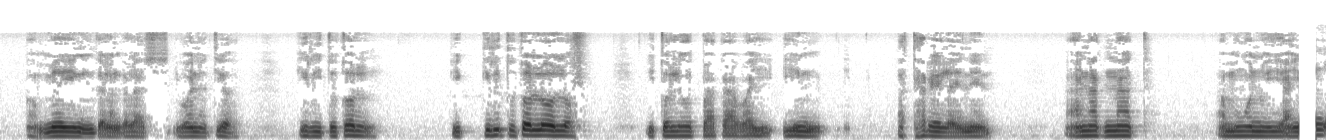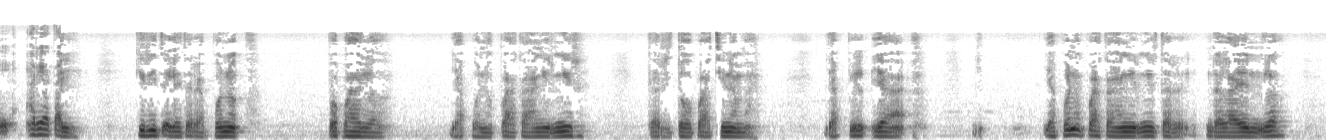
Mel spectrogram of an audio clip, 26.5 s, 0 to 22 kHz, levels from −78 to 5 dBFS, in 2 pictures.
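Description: Likely MP3 compression runs through the whole speech clip. A starved encoder switches weak frequency lines on and off between frames, which fits a bitrate near 32 kbps. The result is watery speech with swirling, metallic sibilants and softened attacks.

From 12.98 to 13.16 s there is a playback stall, likely because the player ran out of data or its thread was blocked. The output falls silent for about 0.18 s, cutting the speech off mid-flow before it resumes.

From 13.16 to 13.86 s the player performs a catch-up at higher speed, resampling its backlog to recover the lost time. The speech runs 1.25 times fast and about four semitones high, with a chipmunk-like lift, then drops back to normal speed and pitch.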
